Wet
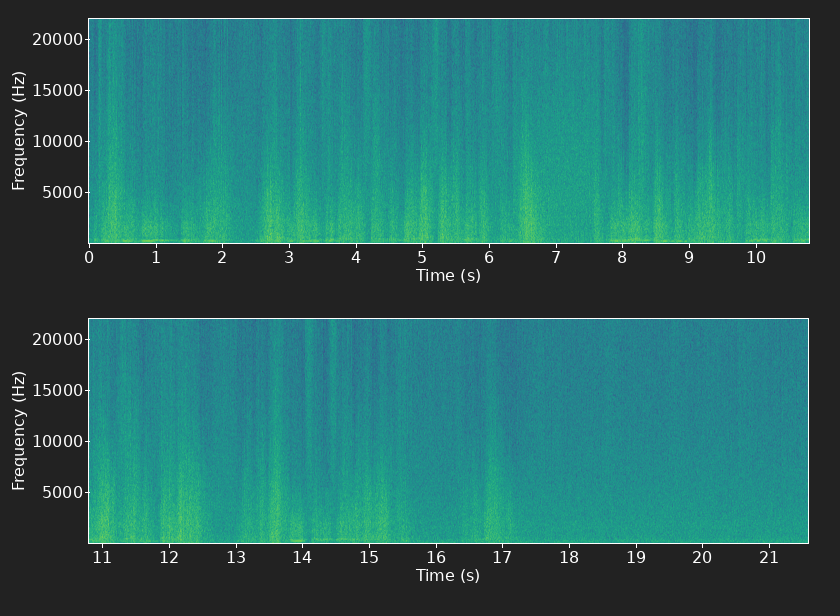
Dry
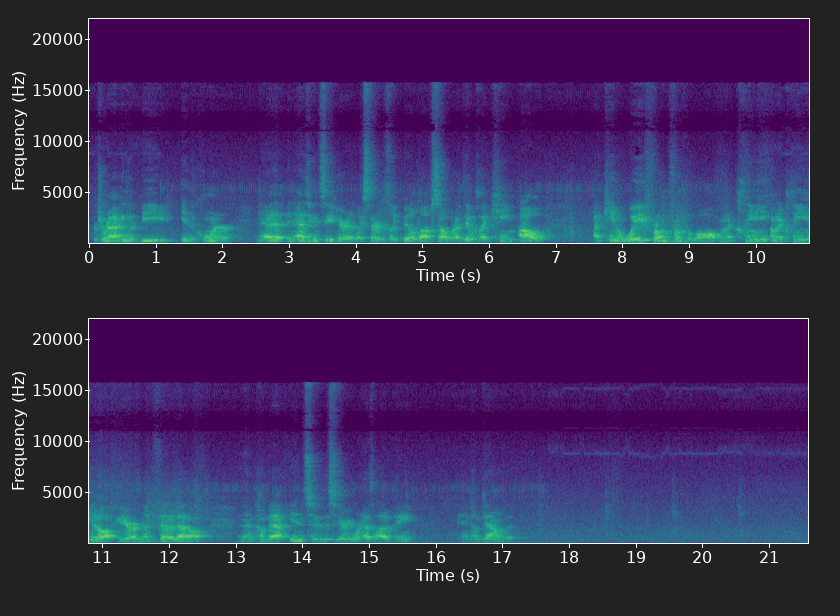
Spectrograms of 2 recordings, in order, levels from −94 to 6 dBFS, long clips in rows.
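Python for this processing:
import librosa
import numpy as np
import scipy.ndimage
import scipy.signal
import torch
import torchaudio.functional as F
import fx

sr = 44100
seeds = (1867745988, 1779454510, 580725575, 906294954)

p1 = x + 0.5 * 10.0 ** (-24.5 / 20.0) * np.sign(x)
p2 = fx.dmg_tone(p1, sr, hz=1900.0, level_db=-24.0, at=(6.34, 7.65), fade=0.02)
p3 = (np.mod(10.0 ** (17.0 / 20.0) * p2 + 1.0, 2.0) - 1.0) / 10.0 ** (17.0 / 20.0)
p4 = p2 + (p3 * 10.0 ** (-8.5 / 20.0))
p5 = fx.noise_mod_delay(p4, sr, seeds[0], noise_hz=1300.0, depth_ms=0.45)
y = p5 * 10.0 ** (2.5 / 20.0)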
